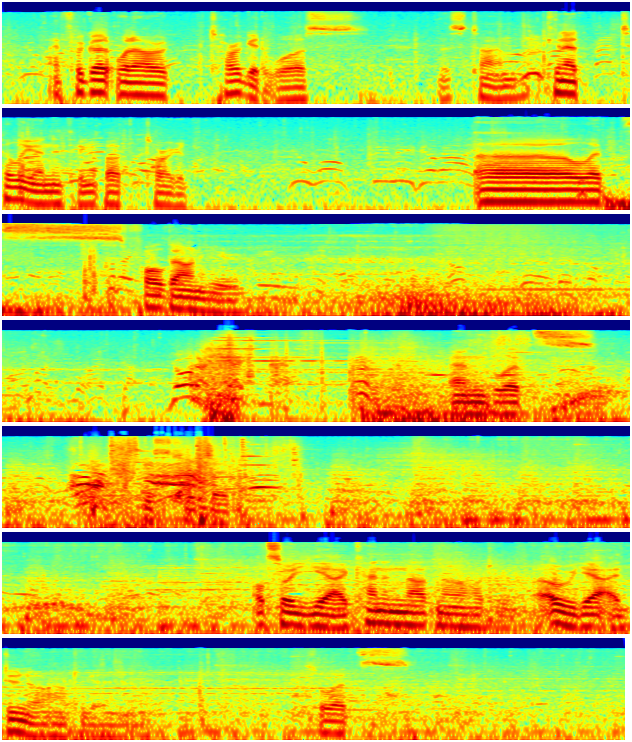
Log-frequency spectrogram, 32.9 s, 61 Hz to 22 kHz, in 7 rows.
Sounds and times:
Speech: 0.1 - 12.0, 16.8 - 18.6, 19.4 - 20.9, 25.5 - 29.2, 30.5 - 31.4
Music: 11.1 - 32.9.

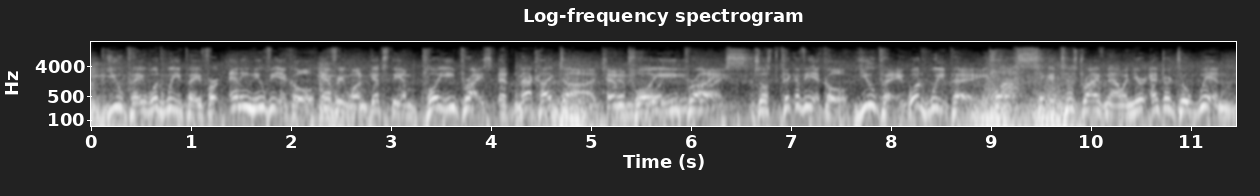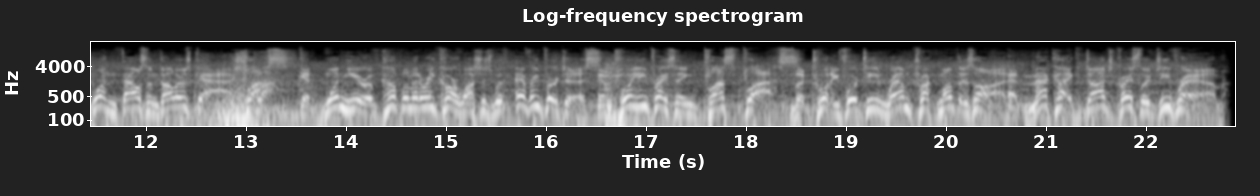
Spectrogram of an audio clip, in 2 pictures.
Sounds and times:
Music: 0.0 - 22.8
Speech: 0.0 - 22.8.

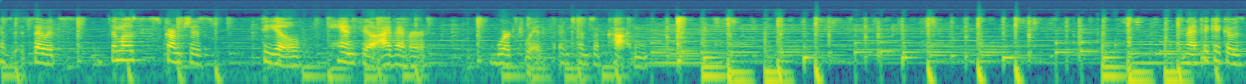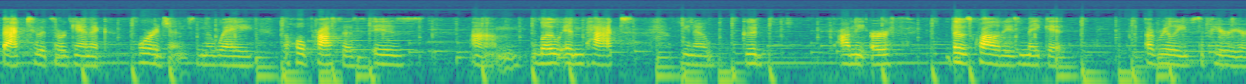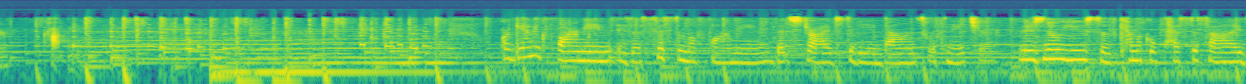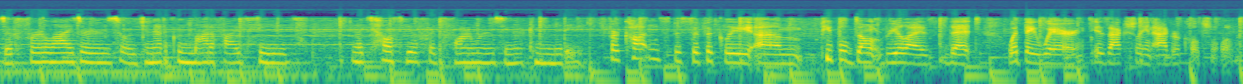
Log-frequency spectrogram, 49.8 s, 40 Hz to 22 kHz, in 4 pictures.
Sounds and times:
Female speech, woman speaking: 0.0 - 4.3, 4.9 - 6.5, 11.8 - 16.6, 17.2 - 20.2, 20.8 - 21.4, 22.0 - 23.2, 23.9 - 25.8, 30.0 - 49.8.

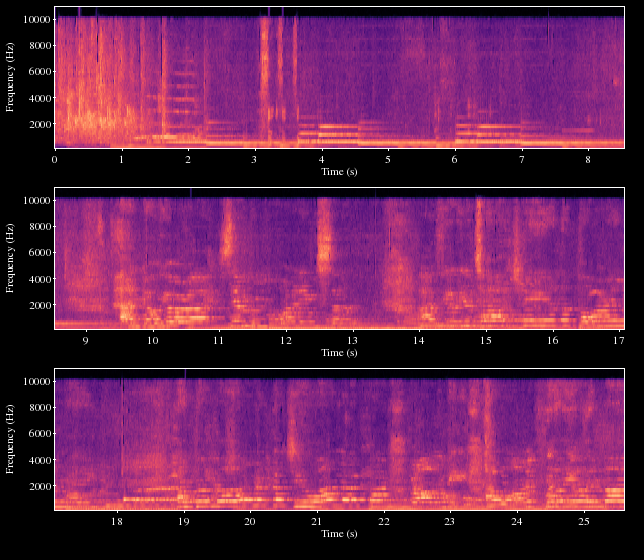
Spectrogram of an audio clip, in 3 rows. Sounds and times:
Music: 0.0 - 25.6
Female singing: 9.5 - 13.2, 13.9 - 25.6.

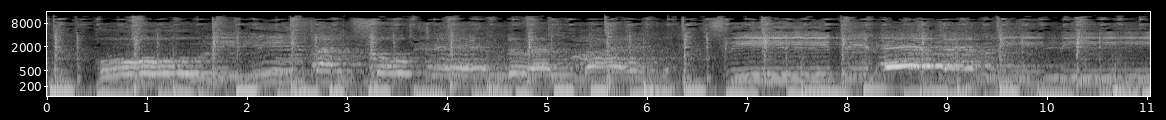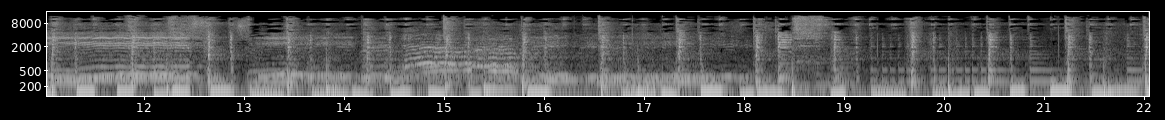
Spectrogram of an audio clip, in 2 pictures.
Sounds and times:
Jingle (music): 0.0 - 22.0.

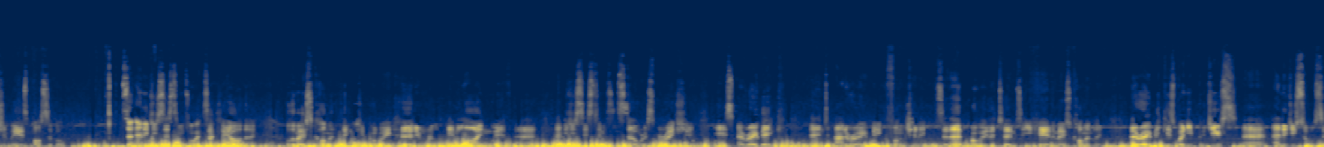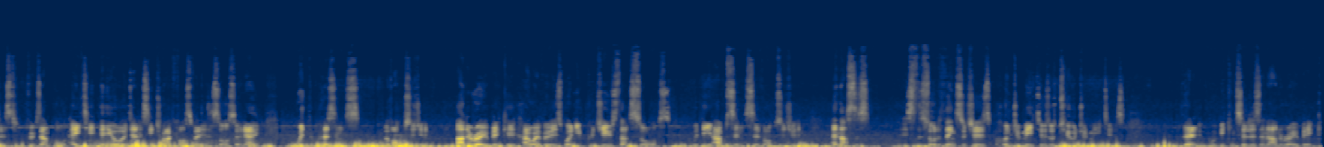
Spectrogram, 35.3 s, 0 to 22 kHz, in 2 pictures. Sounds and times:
Speech: 0.0 - 0.9, 1.7 - 32.7, 33.5 - 35.3
Outside, rural or natural: 0.0 - 35.3.

